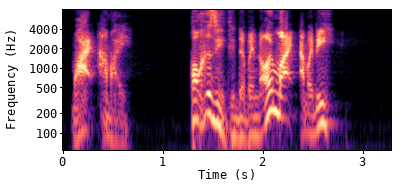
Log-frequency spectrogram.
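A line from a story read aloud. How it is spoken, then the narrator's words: Near-shouting. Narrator (Vietnamese): Lão Thiết nói như quát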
